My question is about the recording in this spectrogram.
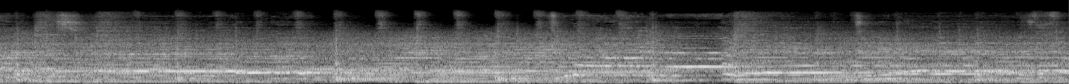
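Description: Rock band playing live in a concert hall: electric guitars, bass guitar and a drum kit, with regular cymbal strokes over the top.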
